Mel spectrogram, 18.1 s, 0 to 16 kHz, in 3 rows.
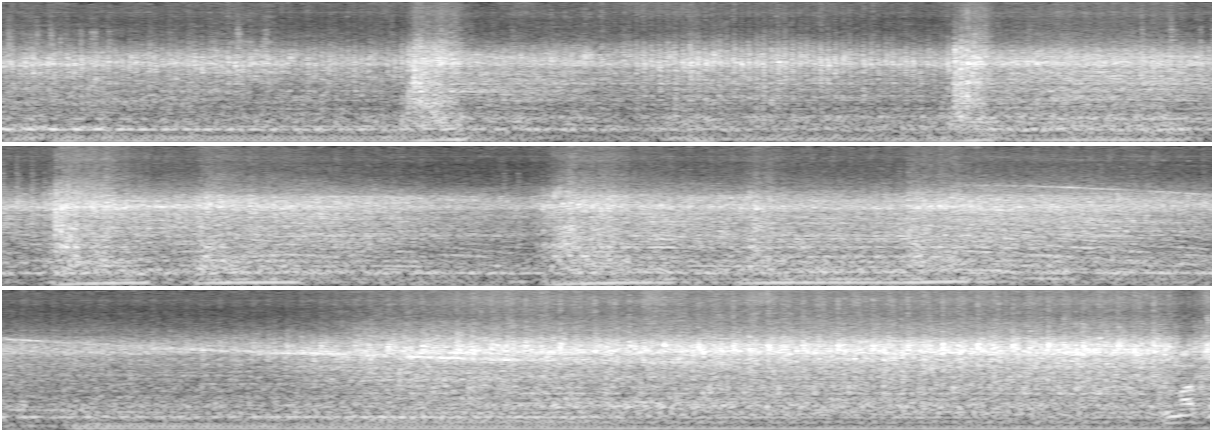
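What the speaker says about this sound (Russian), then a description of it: "Сейчас Вольву заведем, пусть качает воздух." Volvo F12 truck diesel engine starts and settles into a steady, slightly rough idle, close and loud, with a few sharp clanks and knocks over the running rumble.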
